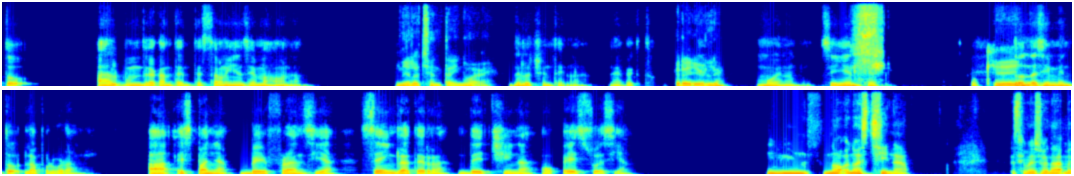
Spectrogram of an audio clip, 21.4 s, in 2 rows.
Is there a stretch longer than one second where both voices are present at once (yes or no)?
no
